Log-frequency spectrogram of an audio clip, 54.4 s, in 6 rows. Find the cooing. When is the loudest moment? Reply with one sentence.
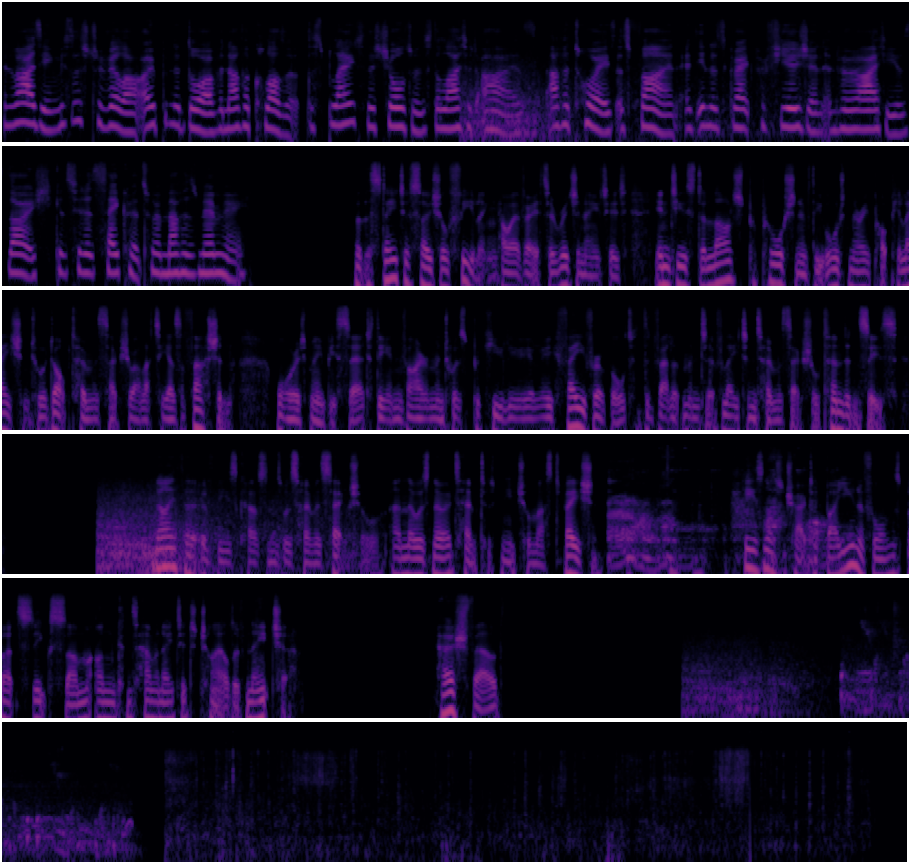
The volume of the cooing peaks at 45 seconds.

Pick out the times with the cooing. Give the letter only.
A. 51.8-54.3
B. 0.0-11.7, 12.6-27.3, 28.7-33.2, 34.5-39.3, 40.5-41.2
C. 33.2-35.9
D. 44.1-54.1
D.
